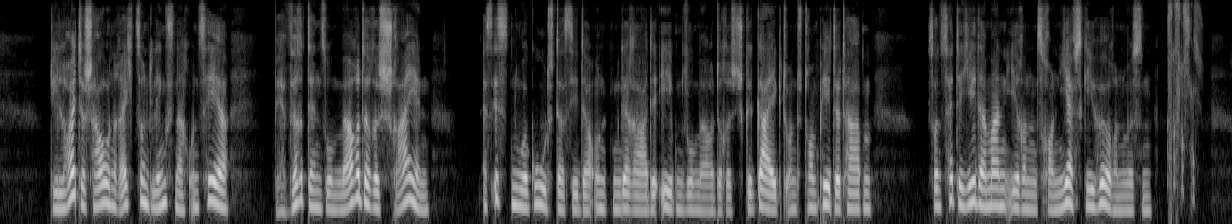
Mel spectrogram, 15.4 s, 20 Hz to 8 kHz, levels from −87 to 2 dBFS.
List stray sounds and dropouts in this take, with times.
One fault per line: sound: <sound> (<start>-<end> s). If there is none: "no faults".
sound: chirp (14.6-15.1 s)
